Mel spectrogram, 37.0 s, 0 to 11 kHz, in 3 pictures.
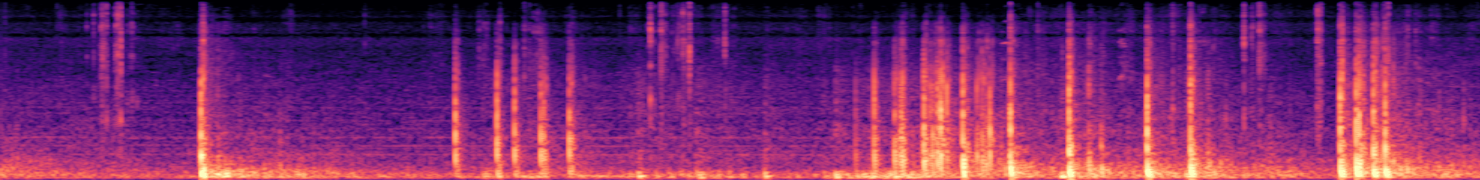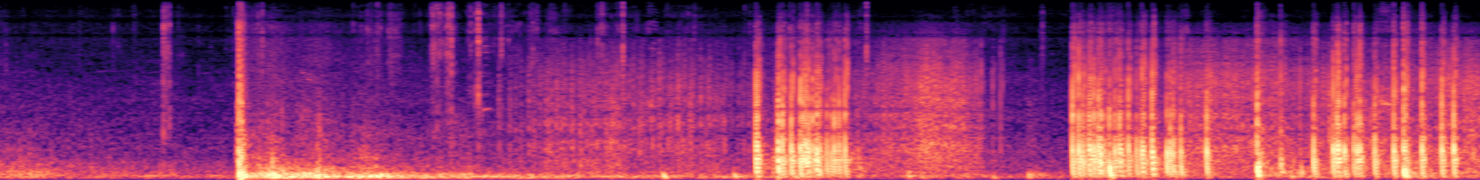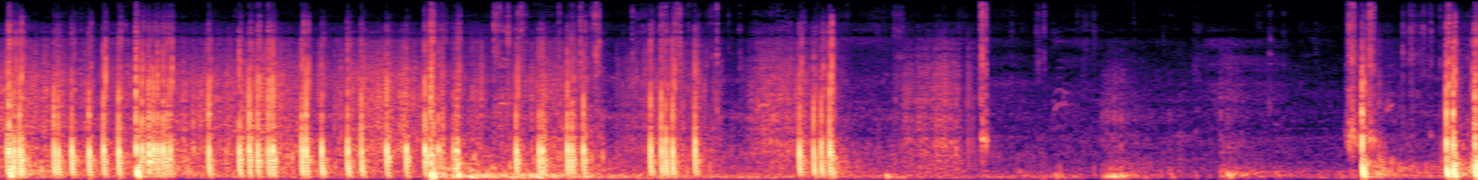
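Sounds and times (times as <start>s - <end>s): fireworks crackling pops: 0.0s - 36.9s
firework boom with low rumble: 1.6s - 2.7s, 14.3s - 15.9s.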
